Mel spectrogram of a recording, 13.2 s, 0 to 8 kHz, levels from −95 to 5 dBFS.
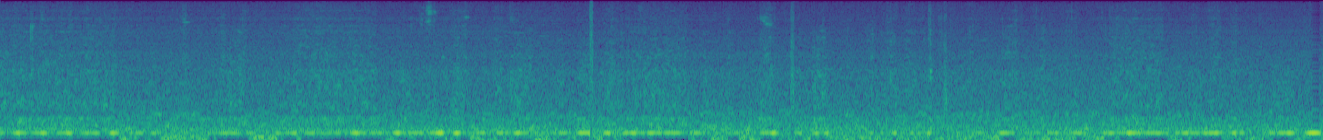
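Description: Sound dropped by the voice detector, at 5.90 to 5.93 s, 7.91 to 7.94 s, 9.44 to 9.47 s and 12.59 to 12.62 s: in each of these four places the speech gives way to a short patch of steady, featureless noise about 30 ms long and then returns. The likely cause is a sender-side voice detector judging a quiet stretch of speech as background, stopping transmission and leaving the receiver to fill the gap with comfort noise.

Burst of packet loss, from 13.13 s to 13.22 s: about 60 ms of speech goes missing near the end of the clip. The receiver stretches the last sound it had, so the gap comes out as a held buzz or a fading hiss, and the speech then picks up further along with that stretch skipped. This concealment sits inside a call-codec band that stops at 8 kHz, consistent with G.722.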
